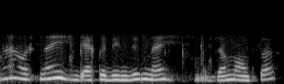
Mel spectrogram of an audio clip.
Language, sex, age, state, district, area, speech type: Nepali, female, 30-45, West Bengal, Kalimpong, rural, conversation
